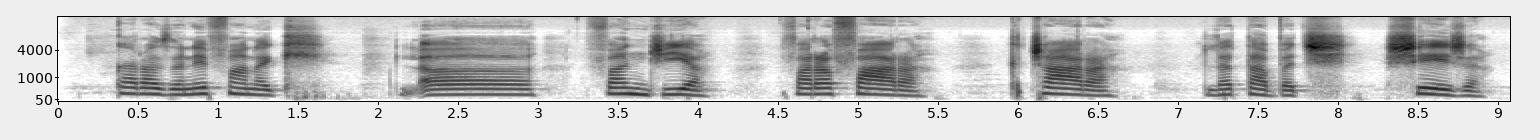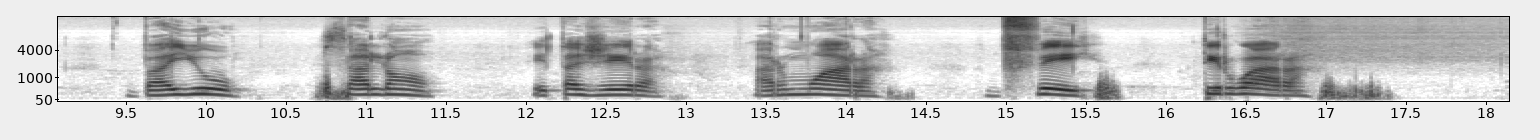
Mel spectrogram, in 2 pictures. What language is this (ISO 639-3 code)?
tkg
